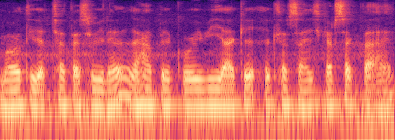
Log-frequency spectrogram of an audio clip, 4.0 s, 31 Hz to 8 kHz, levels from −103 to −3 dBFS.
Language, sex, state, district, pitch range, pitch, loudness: Hindi, male, Chhattisgarh, Jashpur, 115-120 Hz, 115 Hz, -15 LUFS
